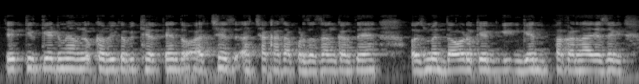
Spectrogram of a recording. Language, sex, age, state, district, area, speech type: Hindi, male, 18-30, Uttar Pradesh, Mirzapur, rural, spontaneous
